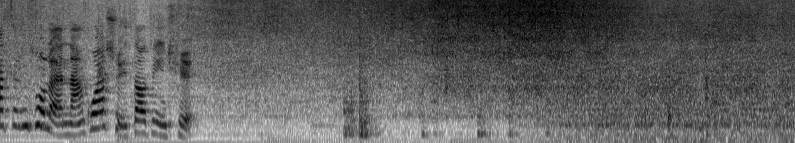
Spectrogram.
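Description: Liquid is poured into a hot pan and hisses loudly.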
